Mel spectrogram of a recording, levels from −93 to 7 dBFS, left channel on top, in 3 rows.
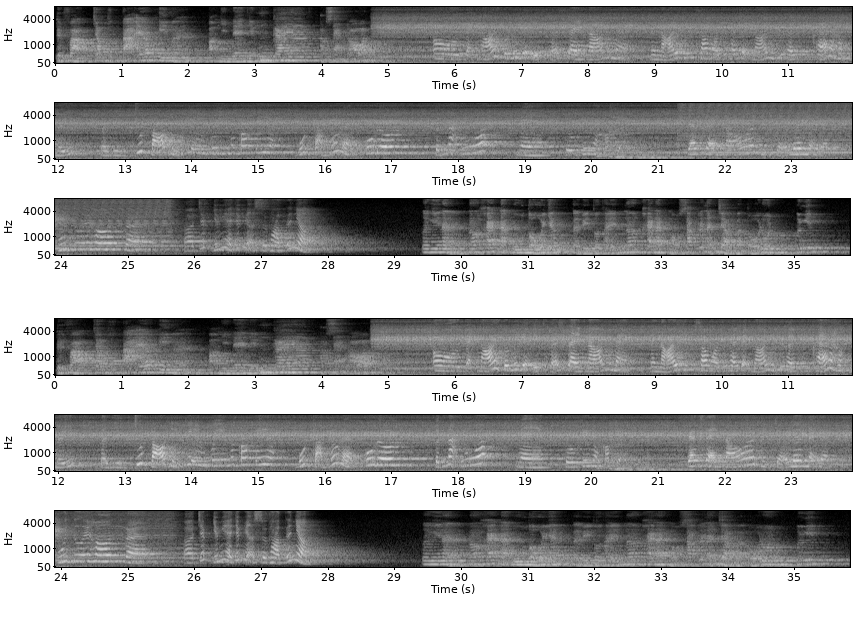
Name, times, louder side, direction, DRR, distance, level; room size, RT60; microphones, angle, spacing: voice 1, 0.0-4.8 20.1-21.1 29.4-35.3, equal, 65° left, -1 dB, 3.5 m, -27 dB
sound 1, 4.7-24.0, right 3 dB, 45° right, 2.7 m, -27 dB
voice 2, 5.7-8.6 8.9-17.3 17.6-18.6 18.9-20.6 21.4-23.6 23.9-25.4 25.8-27.8, right 3 dB, 75° right, 7 dB, 1.1 m, -22 dB
sound 2, 21.3-25.7, left 3 dB, 45° left, 1.9 m, -35 dB
20.0 x 14.0 x 3.0 m, 2.2 s
head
